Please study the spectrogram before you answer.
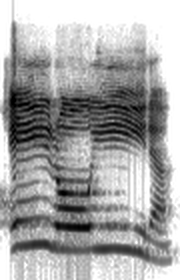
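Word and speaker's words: héroïne: And E is having like so A-U accent. So the pronunciation will be A. So, heroine.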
